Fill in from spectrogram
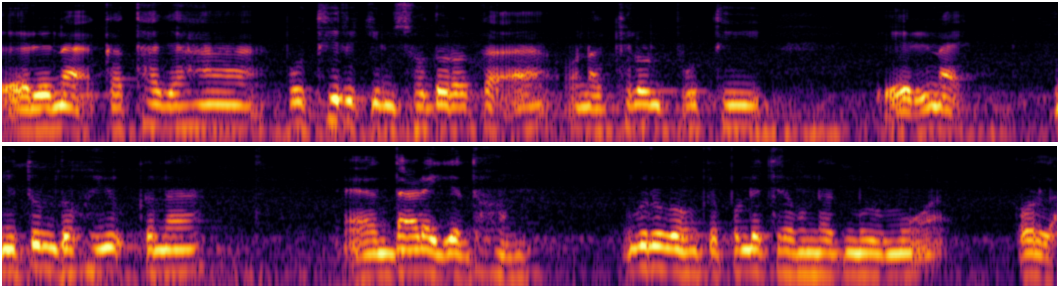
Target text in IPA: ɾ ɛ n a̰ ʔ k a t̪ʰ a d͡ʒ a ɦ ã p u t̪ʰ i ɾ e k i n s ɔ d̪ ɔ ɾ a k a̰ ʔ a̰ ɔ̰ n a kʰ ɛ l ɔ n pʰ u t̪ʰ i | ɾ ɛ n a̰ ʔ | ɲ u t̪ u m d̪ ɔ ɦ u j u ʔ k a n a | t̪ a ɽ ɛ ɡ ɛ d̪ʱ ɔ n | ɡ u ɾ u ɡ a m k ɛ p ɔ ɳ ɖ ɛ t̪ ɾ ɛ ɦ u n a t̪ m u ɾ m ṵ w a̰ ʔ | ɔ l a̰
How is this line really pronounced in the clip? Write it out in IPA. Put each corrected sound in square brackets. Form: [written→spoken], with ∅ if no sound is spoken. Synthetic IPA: ɾ ɛ n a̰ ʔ k a t̪ʰ a d͡ʒ a ɦ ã p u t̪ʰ i ɾ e k i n s ɔ d̪ ɔ ɾ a k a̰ ʔ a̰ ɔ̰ n a kʰ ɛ l ɔ n [pʰ→p] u t̪ʰ i | ɾ ɛ n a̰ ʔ | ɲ u t̪ u m d̪ ɔ ɦ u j u ʔ k a n a | [t̪→d̪] a ɽ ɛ ɡ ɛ d̪ʱ ɔ n | ɡ u ɾ u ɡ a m k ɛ p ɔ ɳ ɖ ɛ t̪ ɾ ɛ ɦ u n a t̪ m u ɾ m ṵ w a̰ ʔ | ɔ l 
